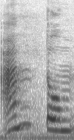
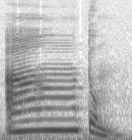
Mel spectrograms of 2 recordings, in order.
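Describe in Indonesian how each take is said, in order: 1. Bunyi n diucapkan dengan jelas. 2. Bunyi n tersembunyi dalam dengung sengau. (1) "Tidak dibaca antum, nunnya jelas" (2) "tetapi antum"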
